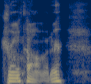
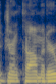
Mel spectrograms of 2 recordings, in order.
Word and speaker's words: drunkometer: Yeah, that's how it's pronounced. Yes, drunkometer, which would be the first practical instrument of breath alcohol analysis developed in 1938. However, the drunkometer was complicated and had low reliability.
